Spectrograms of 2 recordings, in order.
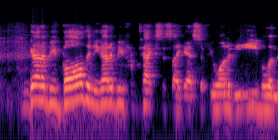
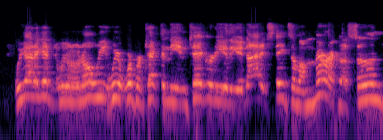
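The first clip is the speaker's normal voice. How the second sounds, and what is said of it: Exaggerated Texan accent. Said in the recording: “that stereotypical Texan accent”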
